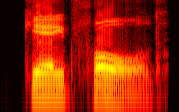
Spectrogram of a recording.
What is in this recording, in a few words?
"gatefold", American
